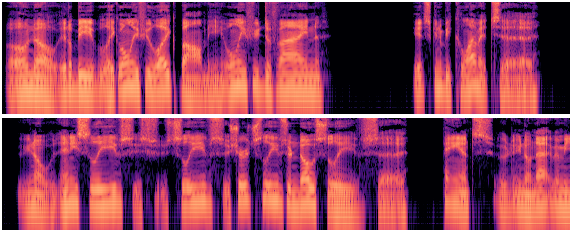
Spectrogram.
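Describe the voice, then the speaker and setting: A man with a creaky voice hosting a sleep podcast, meandering and halting through silly, goofy tangents in a lulling way. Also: a little high, no echo, studio quality. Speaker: podcast host. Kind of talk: rambling bedtime sleep-podcast monologue.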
